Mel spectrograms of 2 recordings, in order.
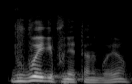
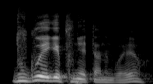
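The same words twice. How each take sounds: The two takes are said the same way.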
